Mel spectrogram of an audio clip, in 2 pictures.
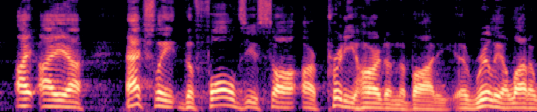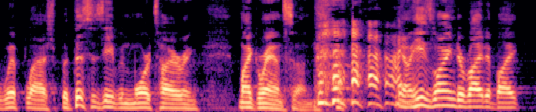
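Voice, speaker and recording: A man at medium pitch with lively intonation, a normal speaking voice, and a moderate pace. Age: 60s. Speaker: product company founder. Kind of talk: sales pitch.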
